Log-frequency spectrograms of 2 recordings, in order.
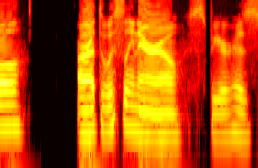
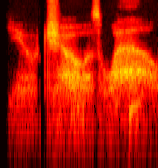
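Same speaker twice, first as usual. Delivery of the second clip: barely audible, breathy whisper. Narrating to a player as a voice speaks to them, whisper. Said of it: "you hear a voice whisper to you".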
